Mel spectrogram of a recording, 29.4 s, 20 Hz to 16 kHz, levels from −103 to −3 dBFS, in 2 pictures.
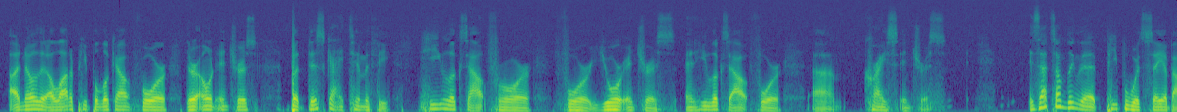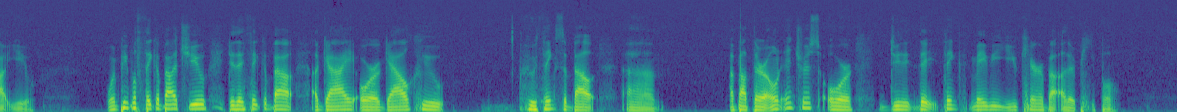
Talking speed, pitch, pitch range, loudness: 150 wpm, 110 Hz, 95-120 Hz, -22 LUFS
